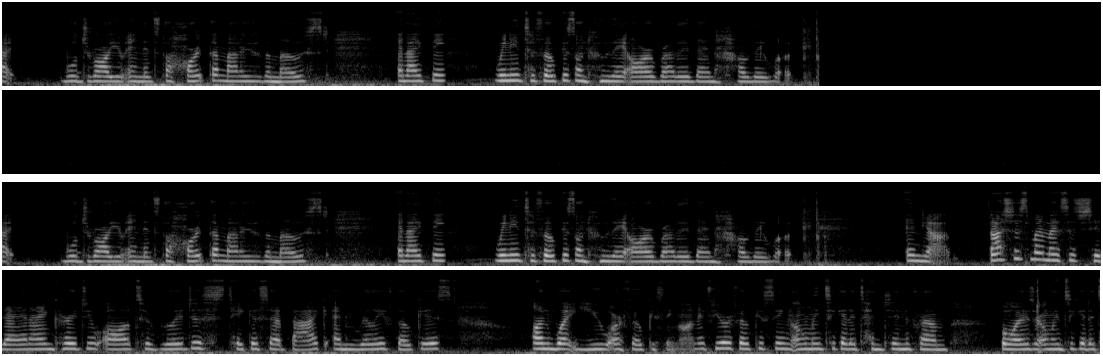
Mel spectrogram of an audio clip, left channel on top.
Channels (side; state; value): left; drops out; at 8.2 s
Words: will draw you in. It's the heart that matters the most. And I think we need to focus on who they are rather than how they look. And yeah, that's just my message today, and I encourage you all to really just take a step back and really focus on what you are focusing on. If you're focusing only to get attention from boys, or only to get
